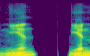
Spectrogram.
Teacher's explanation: नियन तो आपको लगेगा ऐसा कि सिर्फ नाक से ध्वनि निकल रहा है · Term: अनु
